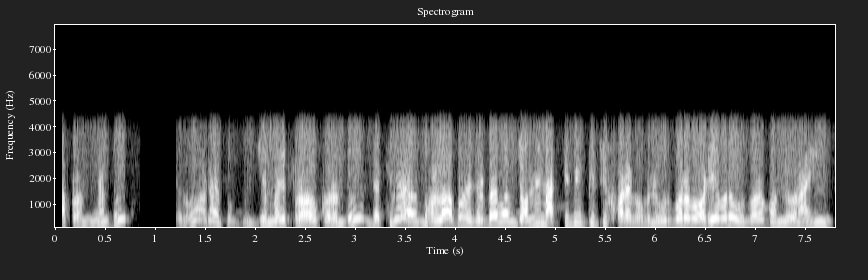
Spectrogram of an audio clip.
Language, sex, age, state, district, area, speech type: Odia, male, 60+, Odisha, Kandhamal, rural, conversation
